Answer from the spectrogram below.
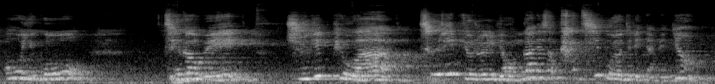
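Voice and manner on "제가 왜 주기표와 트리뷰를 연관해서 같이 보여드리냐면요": normal talking voice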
